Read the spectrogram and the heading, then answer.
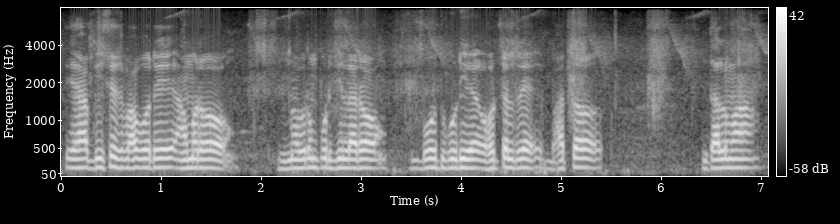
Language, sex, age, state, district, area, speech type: Odia, male, 45-60, Odisha, Nabarangpur, rural, spontaneous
